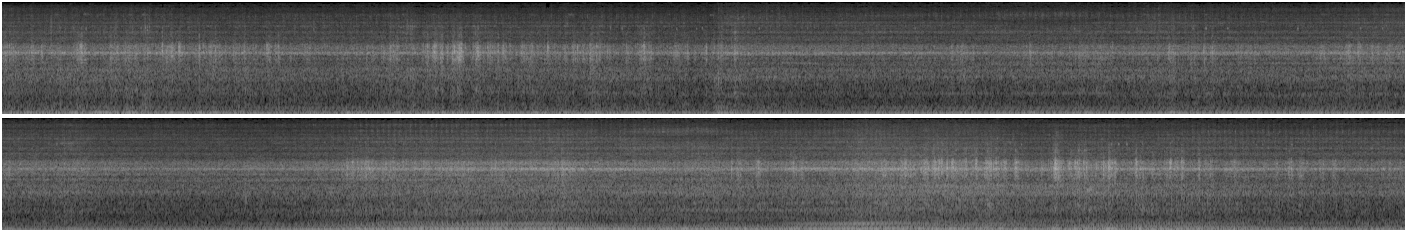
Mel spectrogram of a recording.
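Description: Motorcycle engine running at road speed while riding, with a steady haze of wind and road noise and a thin steady high whine. It grows louder from about two-thirds of the way through.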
